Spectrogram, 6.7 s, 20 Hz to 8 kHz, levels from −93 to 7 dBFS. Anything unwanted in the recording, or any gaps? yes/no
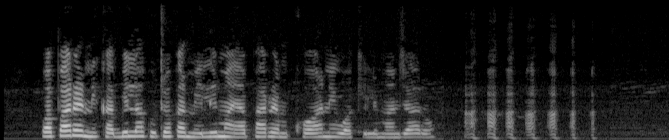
yes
